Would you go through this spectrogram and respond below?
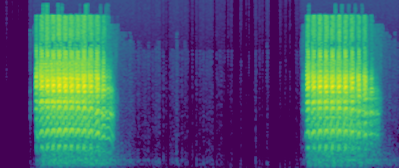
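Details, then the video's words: A goat gives two wavering, harmonic-rich bleats lasting just over a second each, with a fast trembling pulse throughout, separated by about three seconds of silence. "EFEITO SONORO CABRAS (GOAT SOUND EFFECT)"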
